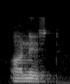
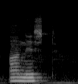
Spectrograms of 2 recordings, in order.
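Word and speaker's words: honest: Silent H मतलब silent वहां पे छिपा रहता है। उसकी साउंड मतलब नहीं आती है। वहां पे हम यूज़ कर सकते हैं एन का। एग्जांपल इसका देखते हैं। जैसे ऑनेस्ट ऑनेस्ट दूसरा होता है ऑनर।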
